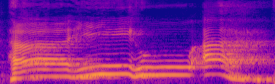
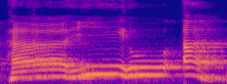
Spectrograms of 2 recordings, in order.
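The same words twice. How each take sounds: First: The h sound flows out with continuous breath. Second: The h sound is held back and cut off. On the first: The speaker calls it right. "Tapi rakhawah, dialirkan suaranya" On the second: The speaker calls it wrong. "Bukan syiddah. Kalau syiddah ditahan"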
